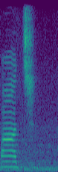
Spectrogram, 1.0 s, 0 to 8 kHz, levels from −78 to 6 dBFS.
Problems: constant background noise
